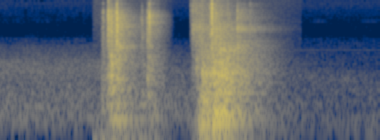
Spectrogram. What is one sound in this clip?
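A heavy wooden door creaks slowly open.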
